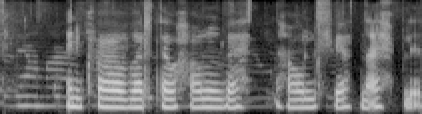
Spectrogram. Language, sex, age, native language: Icelandic, female, 11, Icelandic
